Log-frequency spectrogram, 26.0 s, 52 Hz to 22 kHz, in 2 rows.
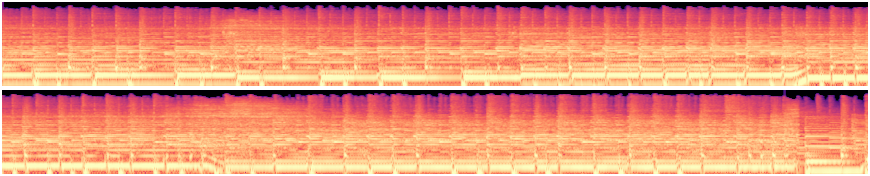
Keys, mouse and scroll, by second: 1.3 scroll down 4, 2.2 click, 5.6 scroll down 3, 7.1 shift+right click, 7.9 ctrl+shift+right click, 8.4 middle click, 9.0-9.8 drag, 9.9-13.4 drag, 14.2-16.5 drag, 17.2-18.7 drag, 18.7-19.1 scroll up 3, 19.1-21.4 drag, 22.1 click, 24.6 scroll up 7, 25.4-25.7 scroll up 1, 25.7 click.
